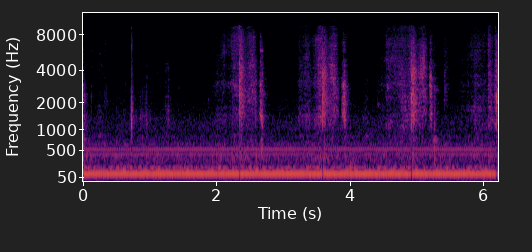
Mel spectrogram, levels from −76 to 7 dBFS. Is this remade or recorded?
recorded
